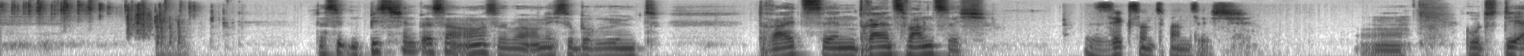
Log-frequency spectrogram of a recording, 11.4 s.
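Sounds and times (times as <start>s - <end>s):
dice being rolled: 0.0s - 1.8s
speech: 2.4s - 7.5s, 8.1s - 9.5s, 10.2s - 11.4s.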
